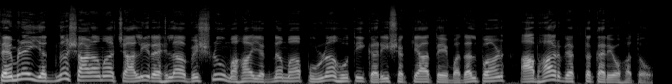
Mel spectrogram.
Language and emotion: Gujarati, neutral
